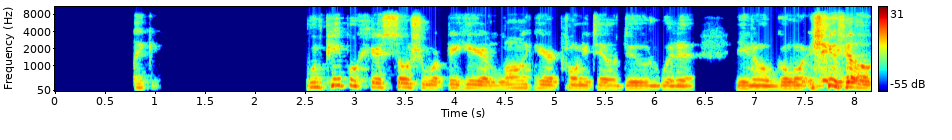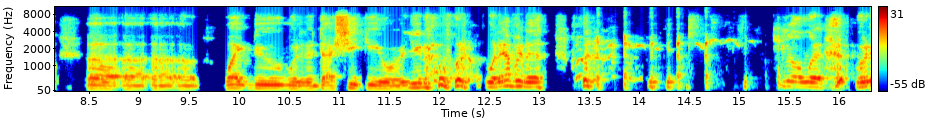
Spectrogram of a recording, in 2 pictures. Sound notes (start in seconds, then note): 7.5 chuckles; 11.7 laugh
